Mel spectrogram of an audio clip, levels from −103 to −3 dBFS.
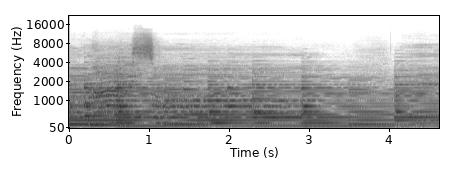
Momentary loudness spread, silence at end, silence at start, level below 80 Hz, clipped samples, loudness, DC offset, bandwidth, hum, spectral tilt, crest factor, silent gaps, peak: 9 LU; 0 s; 0 s; -64 dBFS; under 0.1%; -30 LUFS; under 0.1%; 11.5 kHz; none; -6.5 dB/octave; 16 dB; none; -14 dBFS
